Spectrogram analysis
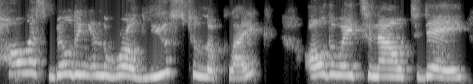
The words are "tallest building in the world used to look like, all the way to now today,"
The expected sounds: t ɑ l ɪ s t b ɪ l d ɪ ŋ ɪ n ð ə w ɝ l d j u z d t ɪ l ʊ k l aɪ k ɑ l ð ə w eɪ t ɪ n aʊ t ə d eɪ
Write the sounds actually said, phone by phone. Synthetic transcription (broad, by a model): ɑ l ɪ s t b ɪ l d ɪ ŋ ɪ n ð ə w ɝ l d j u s t ɪ l ʊ k l aɪ k ɑ l ð ə w eɪ t ɪ n aʊ t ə d eɪ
